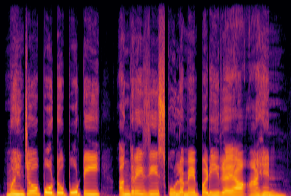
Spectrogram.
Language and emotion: Sindhi, neutral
